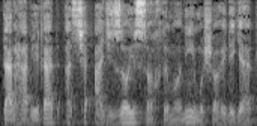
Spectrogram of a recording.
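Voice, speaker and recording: A man with a fairly low voice gives a calm, unhurried lesson on mystical poetry, retelling tales and reciting verses. He speaks to his listeners with polite, measured care. A faint hiss sits under the recording.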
